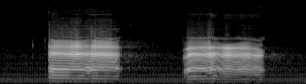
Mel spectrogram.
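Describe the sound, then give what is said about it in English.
A sheep bleats twice, two loud, wavering baa calls of under a second each, separated by a short pause, with no other sounds around them. “And what does David know in his life? Sheep.”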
